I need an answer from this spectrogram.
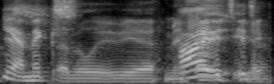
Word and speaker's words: MX: Is it mix? MX. MX. MX. M. Yeah, mix I believe. Yeah, mix. It's pronounced mix.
